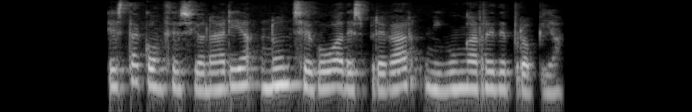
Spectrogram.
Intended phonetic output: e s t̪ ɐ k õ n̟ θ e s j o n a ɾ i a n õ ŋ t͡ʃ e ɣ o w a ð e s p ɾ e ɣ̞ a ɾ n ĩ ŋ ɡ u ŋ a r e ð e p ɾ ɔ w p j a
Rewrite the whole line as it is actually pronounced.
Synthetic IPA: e s t̪ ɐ k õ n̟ θ e s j o n a ɾ j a n õ ŋ t͡ʃ e ɣ o w a ð e s p ɾ e ɣ̞ a ɾ n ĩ ŋ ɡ u ŋ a r e ð e p ɾ ɔ p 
